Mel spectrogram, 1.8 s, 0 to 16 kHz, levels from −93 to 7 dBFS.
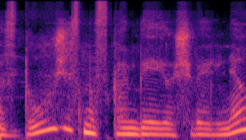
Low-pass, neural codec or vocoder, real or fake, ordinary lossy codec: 14.4 kHz; codec, 44.1 kHz, 7.8 kbps, Pupu-Codec; fake; Opus, 16 kbps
